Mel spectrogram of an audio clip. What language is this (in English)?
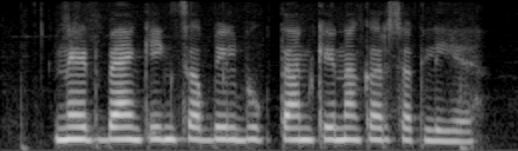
Magahi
